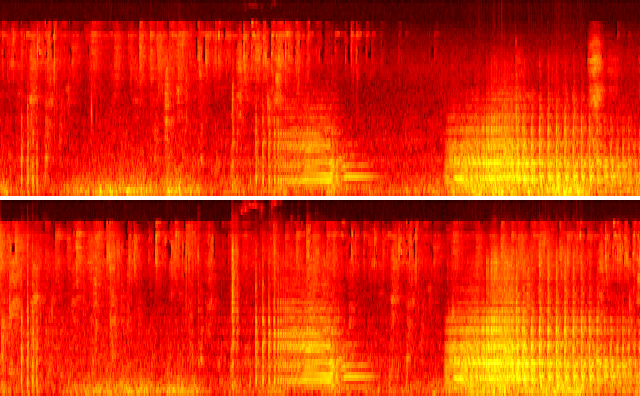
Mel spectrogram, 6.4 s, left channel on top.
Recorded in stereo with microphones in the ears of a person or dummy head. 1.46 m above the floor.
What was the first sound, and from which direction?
A door slam, 80° right.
